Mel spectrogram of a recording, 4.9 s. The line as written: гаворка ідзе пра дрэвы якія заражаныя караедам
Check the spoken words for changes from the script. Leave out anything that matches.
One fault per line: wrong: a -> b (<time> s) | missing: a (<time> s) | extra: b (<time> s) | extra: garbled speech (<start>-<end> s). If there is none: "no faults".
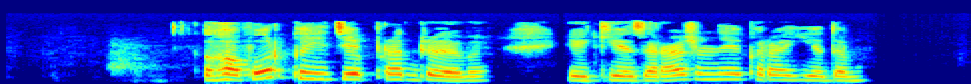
no faults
